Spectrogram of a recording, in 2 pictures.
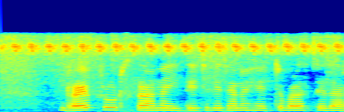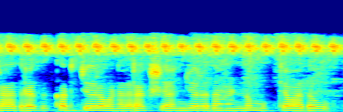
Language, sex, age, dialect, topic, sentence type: Kannada, female, 31-35, Dharwad Kannada, agriculture, statement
